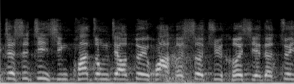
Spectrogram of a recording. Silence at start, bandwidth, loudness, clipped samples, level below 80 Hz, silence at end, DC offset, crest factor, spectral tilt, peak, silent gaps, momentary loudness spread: 0 s; 9.4 kHz; -22 LUFS; under 0.1%; -42 dBFS; 0 s; 20%; 14 dB; -4.5 dB/octave; -6 dBFS; none; 5 LU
